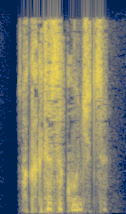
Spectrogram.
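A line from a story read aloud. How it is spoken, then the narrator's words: Whispered. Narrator (Russian): спросил он шепотом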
